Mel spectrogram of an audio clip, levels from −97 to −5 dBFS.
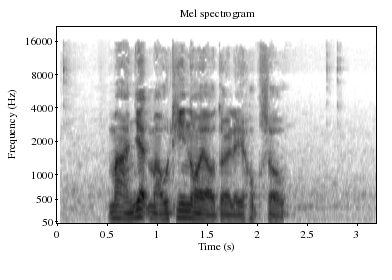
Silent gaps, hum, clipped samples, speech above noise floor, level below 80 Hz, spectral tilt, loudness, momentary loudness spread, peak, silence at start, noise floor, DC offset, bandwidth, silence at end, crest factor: none; none; under 0.1%; 36 dB; -58 dBFS; -6 dB/octave; -19 LUFS; 10 LU; -2 dBFS; 0.5 s; -54 dBFS; under 0.1%; 16.5 kHz; 0.9 s; 18 dB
